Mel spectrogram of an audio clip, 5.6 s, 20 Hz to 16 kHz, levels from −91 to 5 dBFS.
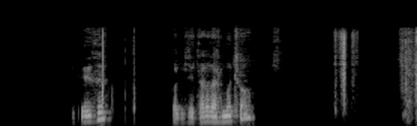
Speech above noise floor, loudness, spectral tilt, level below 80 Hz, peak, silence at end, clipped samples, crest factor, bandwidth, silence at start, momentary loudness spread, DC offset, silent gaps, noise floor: over 55 dB; -37 LUFS; -4 dB/octave; -76 dBFS; -10 dBFS; 0 s; under 0.1%; 30 dB; 8 kHz; 1.1 s; 21 LU; under 0.1%; 1.54-1.75 s, 1.83-2.28 s, 3.41-3.61 s, 3.81-4.43 s, 4.79-5.30 s; under -90 dBFS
